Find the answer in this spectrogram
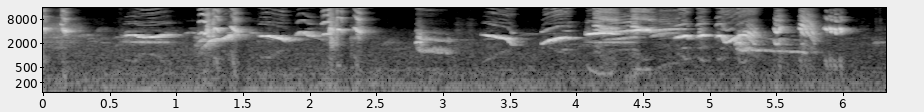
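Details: Oriental magpie-robin of the poci type, kept during pairing: a rich, continuous song of varied whistles, sharp clicks and rising and falling slurs, loud and fast with few pauses, over a low background hum.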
